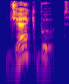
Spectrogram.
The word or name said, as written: jackboot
